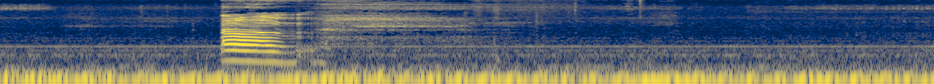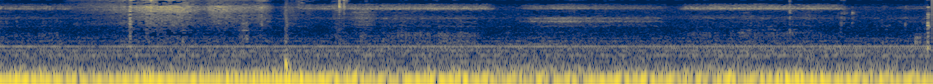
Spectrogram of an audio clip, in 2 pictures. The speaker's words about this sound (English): I thought that was me in my brakes. It's this UPS vehicle behind me.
